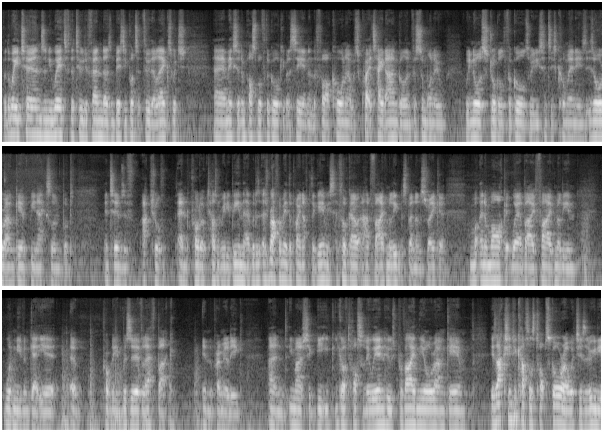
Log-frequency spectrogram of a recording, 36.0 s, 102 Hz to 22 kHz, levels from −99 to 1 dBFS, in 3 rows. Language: English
